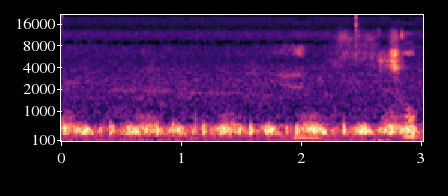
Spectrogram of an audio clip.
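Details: Handheld fetal Doppler at 12 weeks pregnant; soft whooshing pulses at about 77 a minute, the mother's own heartbeat, slower than the expected 120–180 fetal rate.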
